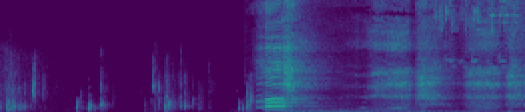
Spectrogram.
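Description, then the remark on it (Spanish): A thirsty person gulps down water in a few short swallows, then lets out a loud, breathy gasp of relief that trails into heavy exhaling. “No me había dado cuenta cuánta sed tenía hasta que me diste el agua.”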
